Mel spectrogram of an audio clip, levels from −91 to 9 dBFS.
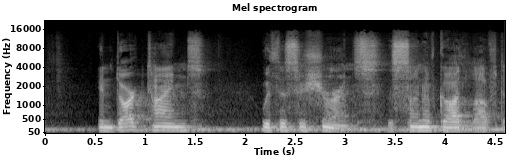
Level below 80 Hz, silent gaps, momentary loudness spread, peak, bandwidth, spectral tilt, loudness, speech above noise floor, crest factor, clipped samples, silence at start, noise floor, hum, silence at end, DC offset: -56 dBFS; none; 14 LU; -2 dBFS; 14.5 kHz; -4.5 dB/octave; -18 LUFS; 21 dB; 18 dB; under 0.1%; 0 s; -38 dBFS; none; 0 s; under 0.1%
